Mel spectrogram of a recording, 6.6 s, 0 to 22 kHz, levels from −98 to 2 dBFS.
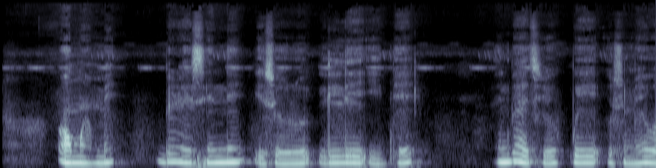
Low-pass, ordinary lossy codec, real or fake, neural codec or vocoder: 19.8 kHz; MP3, 96 kbps; real; none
